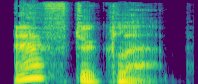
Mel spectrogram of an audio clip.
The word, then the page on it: afterclap: British English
